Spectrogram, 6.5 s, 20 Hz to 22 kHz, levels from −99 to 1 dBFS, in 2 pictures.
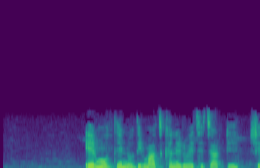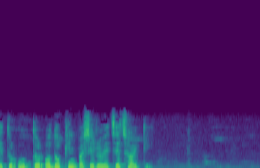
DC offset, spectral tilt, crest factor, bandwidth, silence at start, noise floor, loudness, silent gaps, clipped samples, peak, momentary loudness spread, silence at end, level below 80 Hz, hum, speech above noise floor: under 0.1%; -5 dB/octave; 18 dB; 7.8 kHz; 1.05 s; -63 dBFS; -26 LUFS; none; under 0.1%; -8 dBFS; 9 LU; 1.35 s; -64 dBFS; none; 38 dB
